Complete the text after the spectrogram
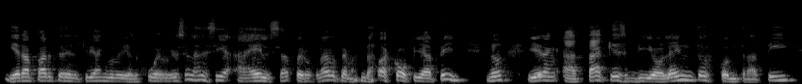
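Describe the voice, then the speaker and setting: A man's voice: on the high side, normal speed, gravelly, few pauses, slightly rough, no echo, highs cut off. An older man, a poet and retired professor, speaking casually and digressively at an online book launch. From Cuba. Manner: chatty, digressive, frequent laughs and tags like "¿no?".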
